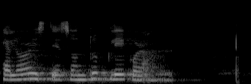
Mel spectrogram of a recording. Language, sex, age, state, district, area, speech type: Assamese, female, 30-45, Assam, Sivasagar, urban, read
